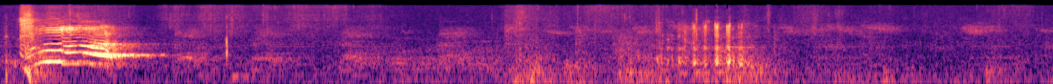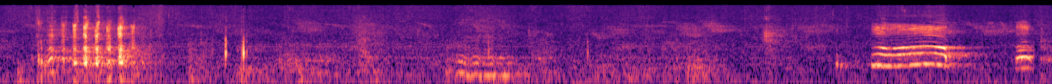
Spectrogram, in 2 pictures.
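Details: Nigerian Dwarf goat bucks, just brought home, screaming in a barn with females in heat nearby; a sharp quavering bleat opens, rustling and shuffling follow, and another trembling, wavering bleat arrives near the end.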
